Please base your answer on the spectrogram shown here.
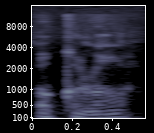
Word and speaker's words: Okolo: Okalo. Okay. Sir, could you please state your name? It's spelled for the synographer. My name is Okolo.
